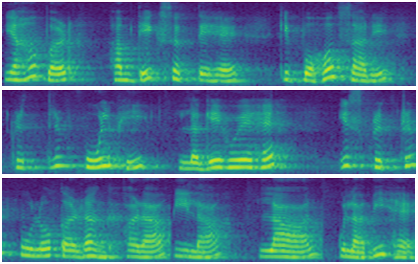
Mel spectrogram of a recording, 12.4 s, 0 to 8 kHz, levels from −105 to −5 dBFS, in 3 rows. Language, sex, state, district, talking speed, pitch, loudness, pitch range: Hindi, female, Bihar, Kishanganj, 120 wpm, 240 Hz, -24 LUFS, 215-275 Hz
